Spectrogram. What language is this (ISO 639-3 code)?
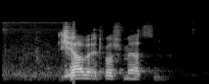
deu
